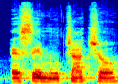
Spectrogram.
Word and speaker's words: muchacho: is simple the the letter combination CH in Spanish is pronounced like the CH in the English words cheese or China right muchacho which has two CH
